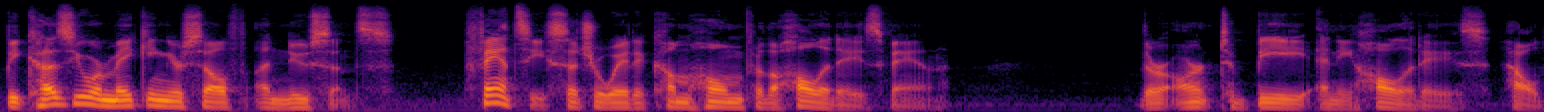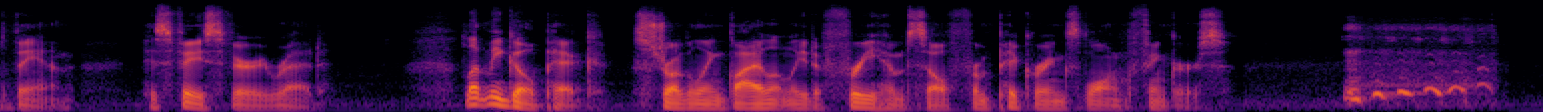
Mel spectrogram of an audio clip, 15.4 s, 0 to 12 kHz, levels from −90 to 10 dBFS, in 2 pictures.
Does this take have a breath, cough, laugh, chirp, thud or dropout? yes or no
yes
